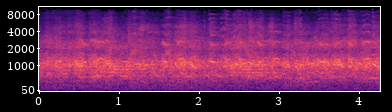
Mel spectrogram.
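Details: Flock of American (Cuban) flamingos in group courtship display, synchronising head-turning and wing-opening before breeding, gives a dense, unbroken chorus of overlapping, goose-like nasal honking with no pause.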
